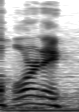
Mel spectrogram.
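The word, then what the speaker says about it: Hornung: Paul Horong. Probably pronounced that wrong. You know, yes, Paul Horning.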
